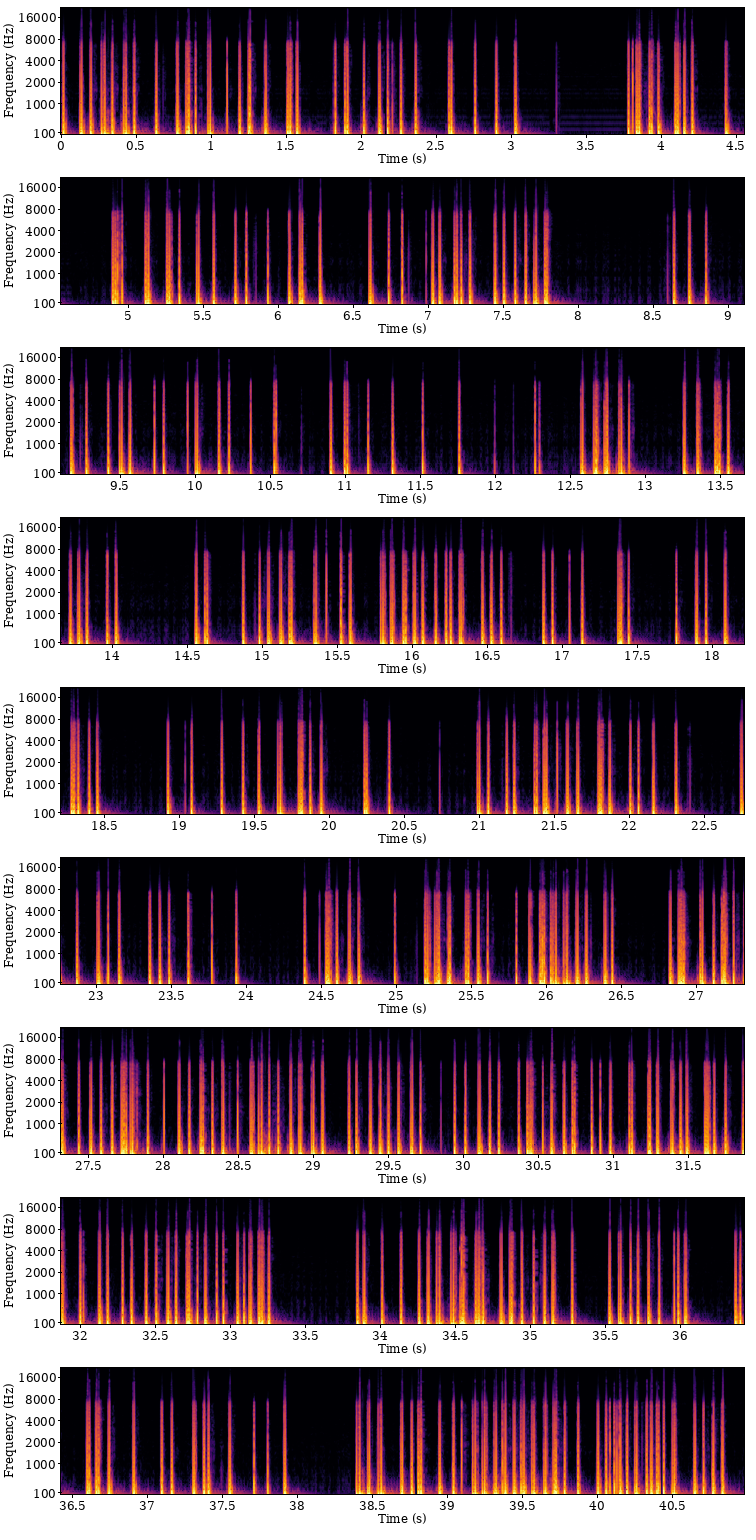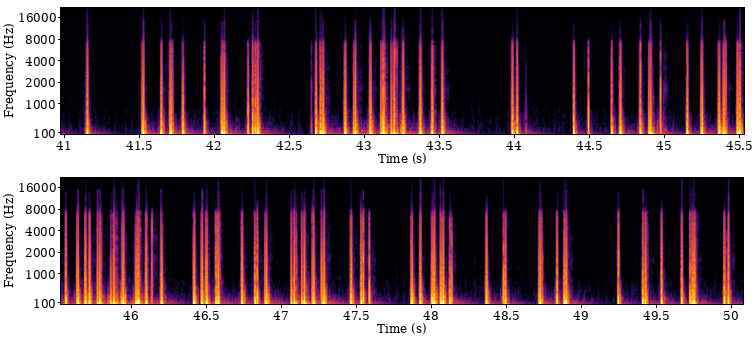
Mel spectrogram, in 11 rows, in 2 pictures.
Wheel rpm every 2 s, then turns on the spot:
230, 230, 230, 230, 230, 230, 210, 200, 220, 230, 240, 230, 230, 240, 230, 230, 230, 240, 230, 230, 230, 230, 240, 210, 200.
none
